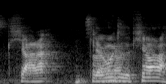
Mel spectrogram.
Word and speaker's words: Chara: pronouncing that because it's spelled in English like character which character which would be spelled CH because he cut off the last half a word but in Japanese it's Kar I went to the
